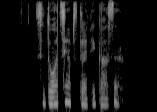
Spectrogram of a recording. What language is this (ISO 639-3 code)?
pol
